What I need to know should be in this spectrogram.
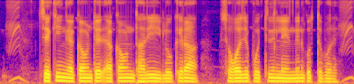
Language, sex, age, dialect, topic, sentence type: Bengali, male, 18-24, Standard Colloquial, banking, statement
